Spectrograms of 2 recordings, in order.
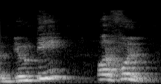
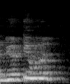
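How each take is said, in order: First: "ब्यूटी" and "फुल" as two separate chunks; "ब्यूटी", then "फुल", each set apart; split into parts. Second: Said in the usual way. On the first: Shown as a demonstration. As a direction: divide the word into "ब्यूटी" और "फुल". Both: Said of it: "double syllable का word है".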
